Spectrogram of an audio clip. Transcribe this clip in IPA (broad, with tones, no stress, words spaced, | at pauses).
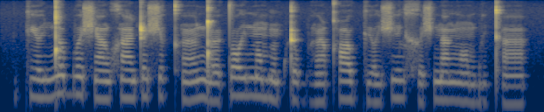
kʲœ˨i̯ŋ͡ǃə˦bə˦˨ ʃã˨u̯xã˧ ʈə˦ʃə˦ kʰœ̃˨˦ŋ͡ǃœ˨ t̪ɔ˦i̯n̪ɔ̃˦bœ̃˧p ʈo˧bʱœ̃˧i̯qʰɔ˦u̯ kʲɔ˨i̯ʃi˦l xə˨ʃn̪ã˦ŋɔ̃˧ bi˧kʰã˧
